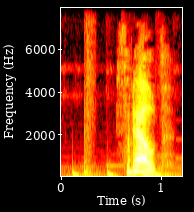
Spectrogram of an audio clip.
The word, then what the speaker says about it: Svelte: created by rich harris of course and it's pronounced spelt if you prefer reading i'm going to include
